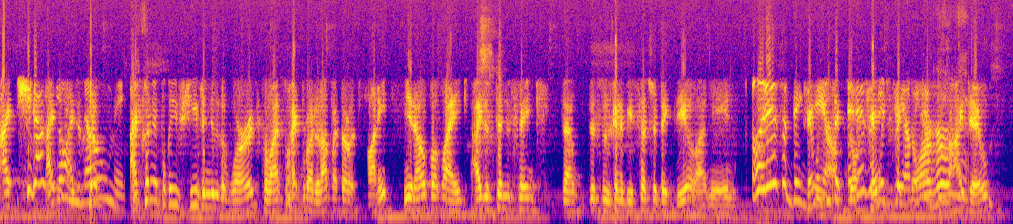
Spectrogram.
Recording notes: get her on the phone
